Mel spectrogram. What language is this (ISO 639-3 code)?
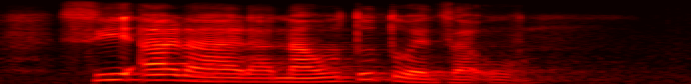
ven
